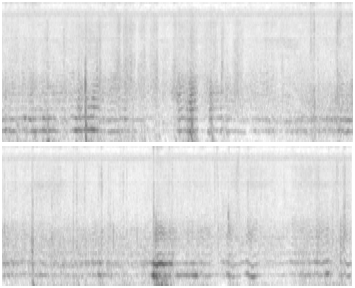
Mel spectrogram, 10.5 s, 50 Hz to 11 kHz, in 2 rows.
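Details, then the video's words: Cross honey bees from two inspected hives in Australia, March 2022, produce a sustained hum; one bee zooms right past the microphone at about eight seconds, other brief fly-bys scattered throughout. "When Bees Go Wild - Inspecting Two Angry Hives"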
